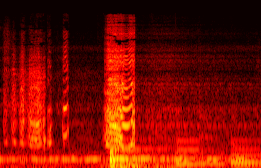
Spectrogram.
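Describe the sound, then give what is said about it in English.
A gray goose honks: a few nasal calls, then one loud, harsh honk, trailing off into lower, softer honking. No one speaks. “I have had a pair of elderly gray geese, a goose and a gander, living on this place for a number of years, and they have been my friends.”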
